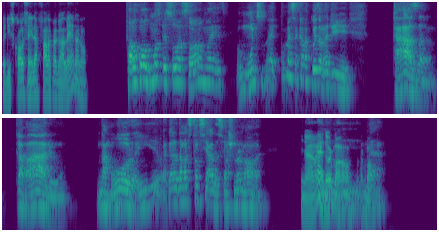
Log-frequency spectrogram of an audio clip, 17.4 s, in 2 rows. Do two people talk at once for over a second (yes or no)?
yes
